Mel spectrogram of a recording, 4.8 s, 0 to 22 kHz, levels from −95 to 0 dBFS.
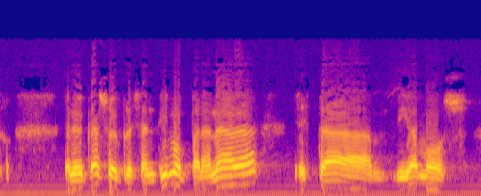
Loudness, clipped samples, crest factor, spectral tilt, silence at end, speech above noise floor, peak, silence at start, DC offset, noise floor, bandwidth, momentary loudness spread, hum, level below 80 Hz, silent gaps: -11 LUFS; under 0.1%; 10 dB; -6.5 dB/octave; 0.2 s; 21 dB; -2 dBFS; 0 s; 0.7%; -32 dBFS; 7 kHz; 12 LU; none; -42 dBFS; none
